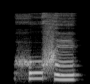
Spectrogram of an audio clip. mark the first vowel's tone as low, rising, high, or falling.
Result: high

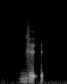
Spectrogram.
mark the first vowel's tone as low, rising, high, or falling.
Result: high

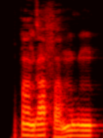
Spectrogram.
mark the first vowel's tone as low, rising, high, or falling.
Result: high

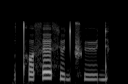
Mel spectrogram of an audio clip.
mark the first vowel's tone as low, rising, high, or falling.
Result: low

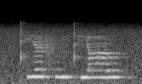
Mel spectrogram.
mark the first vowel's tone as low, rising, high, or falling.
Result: high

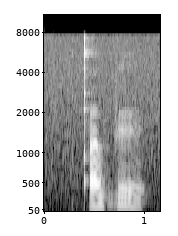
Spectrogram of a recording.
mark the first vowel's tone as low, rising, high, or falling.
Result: rising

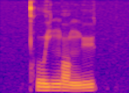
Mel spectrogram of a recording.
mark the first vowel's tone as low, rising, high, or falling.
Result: low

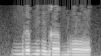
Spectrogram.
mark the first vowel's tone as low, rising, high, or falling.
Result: high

